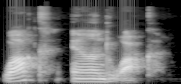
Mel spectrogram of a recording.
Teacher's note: both of those have the W the AH vowel as in caught law and the K sound so you see only three sounds even though we have four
